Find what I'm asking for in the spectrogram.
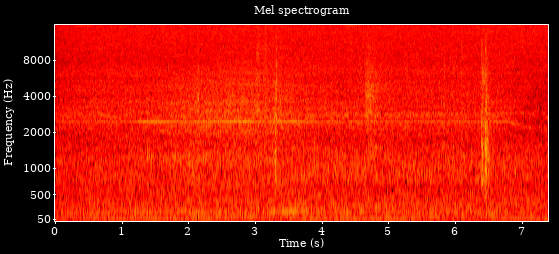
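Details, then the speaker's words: Wacom Cintiq Companion 2 in OS X with Photoshop open: soft, steady fan whoosh with faint constant hum at the second fan level, no rattle or grinding; cooling fan at medium speed. "let me open up Photoshop it's kicked up to about the second level"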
